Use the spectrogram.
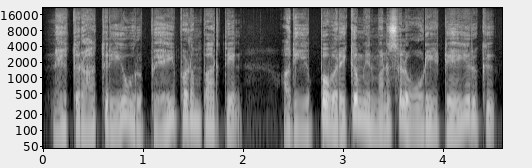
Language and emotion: Tamil, fearful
